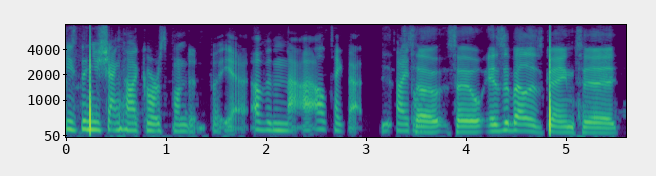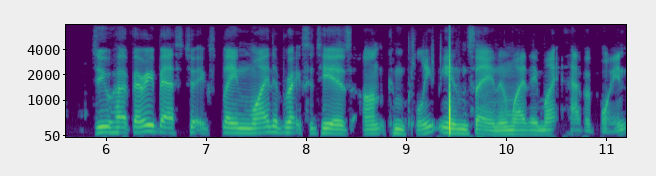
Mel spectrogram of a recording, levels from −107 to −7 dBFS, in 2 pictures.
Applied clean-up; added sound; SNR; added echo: classical method spectral subtraction.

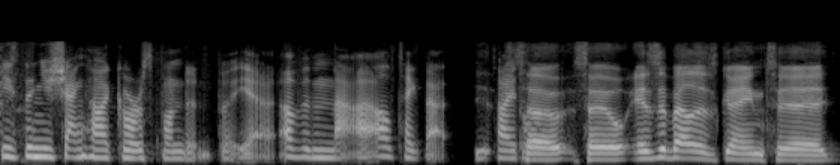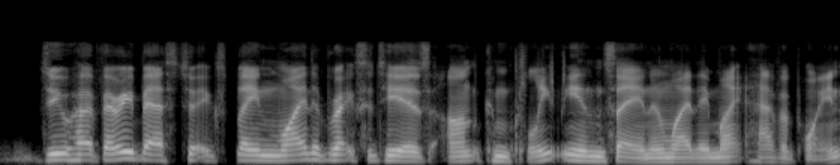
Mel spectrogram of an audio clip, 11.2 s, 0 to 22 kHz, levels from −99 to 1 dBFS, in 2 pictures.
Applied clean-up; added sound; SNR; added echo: none; none; none; none.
